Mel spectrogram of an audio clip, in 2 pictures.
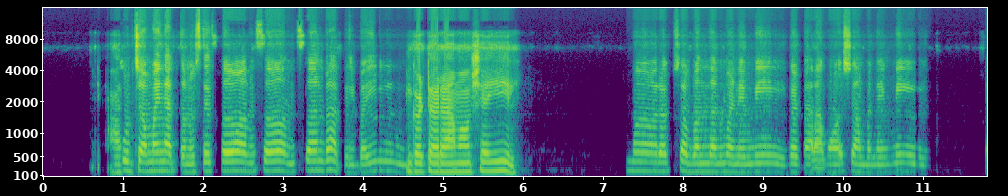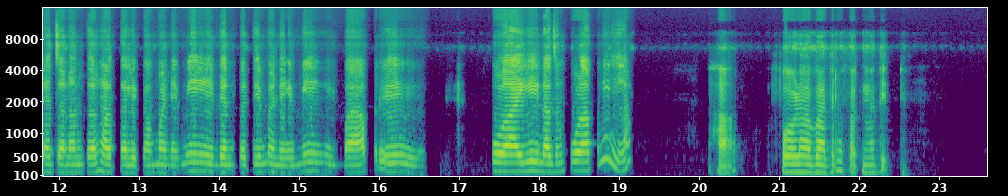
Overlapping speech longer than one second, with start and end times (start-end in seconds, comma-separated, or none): none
